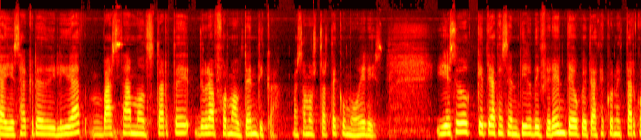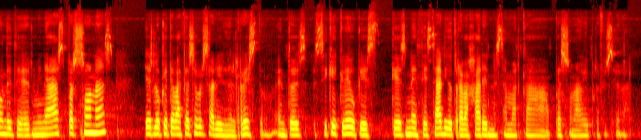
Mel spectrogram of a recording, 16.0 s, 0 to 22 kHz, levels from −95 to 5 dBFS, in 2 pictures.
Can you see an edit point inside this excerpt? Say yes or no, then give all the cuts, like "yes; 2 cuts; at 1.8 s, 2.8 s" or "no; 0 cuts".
no; 0 cuts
